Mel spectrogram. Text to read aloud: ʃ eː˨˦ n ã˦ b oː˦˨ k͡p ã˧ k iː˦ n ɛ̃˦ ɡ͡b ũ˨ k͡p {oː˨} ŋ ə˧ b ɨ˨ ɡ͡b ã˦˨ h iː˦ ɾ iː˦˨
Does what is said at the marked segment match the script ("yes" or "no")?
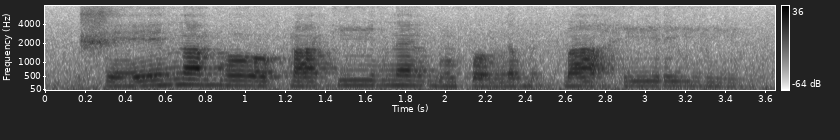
no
